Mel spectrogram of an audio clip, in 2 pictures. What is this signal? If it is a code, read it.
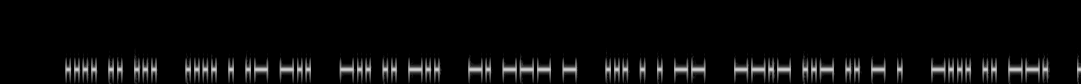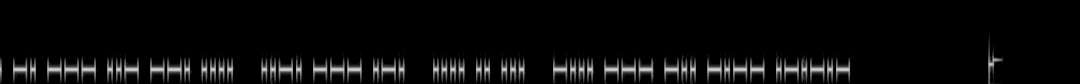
Morse code, heard as a keyed tone, about 28 wpm, 700 Hz. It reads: HIS HEAD DID NOT SEEM QUITE BIG ENOUGH FOR HIS BODY.
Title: Sentences from Top 1000 Words - Review Part 2 - 28wpm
